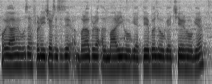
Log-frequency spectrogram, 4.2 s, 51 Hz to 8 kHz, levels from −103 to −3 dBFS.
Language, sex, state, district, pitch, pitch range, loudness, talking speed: Hindi, male, Arunachal Pradesh, Papum Pare, 135 Hz, 130-140 Hz, -13 LUFS, 200 wpm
